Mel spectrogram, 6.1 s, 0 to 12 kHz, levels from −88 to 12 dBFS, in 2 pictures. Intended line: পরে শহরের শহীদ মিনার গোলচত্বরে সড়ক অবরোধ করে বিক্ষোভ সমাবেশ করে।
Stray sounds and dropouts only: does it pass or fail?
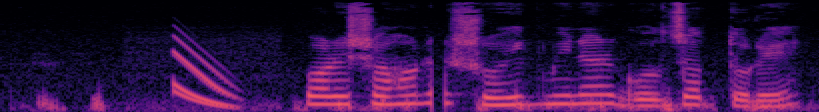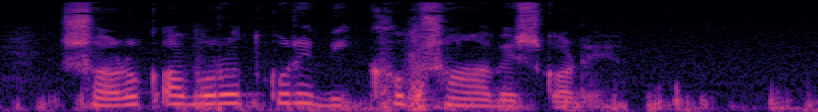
fail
